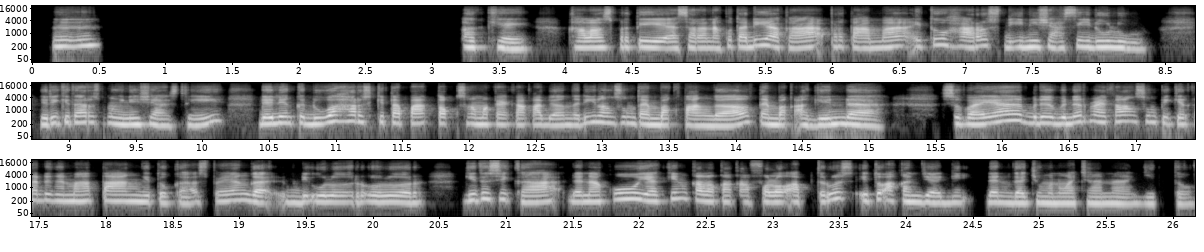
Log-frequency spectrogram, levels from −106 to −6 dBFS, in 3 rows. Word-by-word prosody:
Mhm. 230 +3 -2 2.7
Oke 200 -4 -2 0.2
kalau 200 0 +4
seperti, 205 -1 0
ya, 185 - +2
saran 195 0 +2
aku 185 - -12
tadi 225 +3 0
ya, 220 -4 +5
Kak, 200 +3 +4
pertama 205 +2 +2
itu 245 +5 -5
harus 225 0 +1
diinisiasi 205 0 0
dulu. 200 -5 -1 0.4
Jadi 205 +3 -1
kita 255 0 +1
harus 255 - -6
menginisiasi, 200 - -3 0.2
dan 215 0 +5
yang 235 - -3
kedua 225 +3 +2
harus 280 -1 +3
kita 245 -3 +1
patok 225 0 +3
sama 205 -2 -1
kayak 200 0 -3
Kakak 195 +1 +3
bilang 185 0 -1
tadi 205 +6 -3
langsung 235 -2 0
tembak 195 -2 +1
tanggal, 180 +5 +4
tembak 200 -2 +1
agenda, 190 -1 +2 0.5
supaya 225 +9 +5
bener-bener 230 +2 +1
mereka 270 0 +3
langsung 275 -2 -1
pikirkan 225 0 -3
dengan 210 -2 -4
matang 210 -1 +1
gitu, 190 -3 -6
Kak, 165 +2 -6
supaya 215 +4 -4
gak 180 -2 +3 0.2
diulur-ulur 185 -1 -2 0.3
gitu 230 +4 -2
sih, 255 -1 +3
Kak, 185 +2 0
dan 195 0 0
aku 250 +5 +1
yakin 245 +7 -1
kalau 205 -4 +1
Kakak, 190 0 -4
follow 190 0 +1
up 190 0 0
terus 250 +8 -2
itu 220 +3 -2
akan 200 -5 -1
jadi 180 -1 -5
dan 185 -1 -2
gak 170 -1 -2
cuman 170 -1 -4
wacana 165 -1 -4
gitu. 155 -2 -12
205 Hz, 150 wpm, -24 LUFS, 190-225 Hz, 2.7 s, ya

